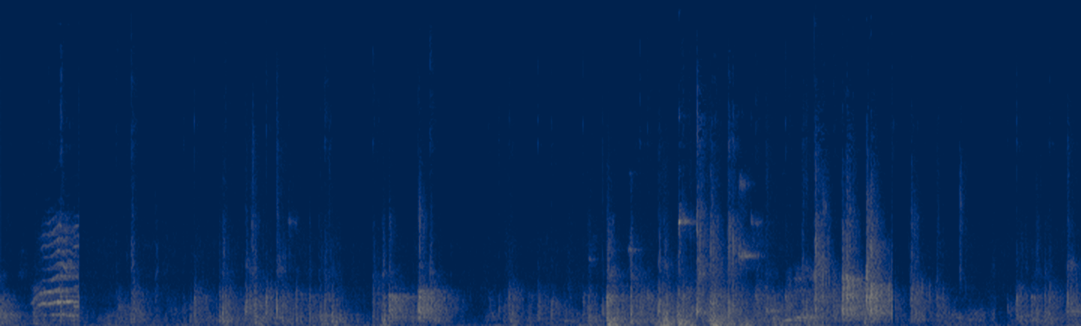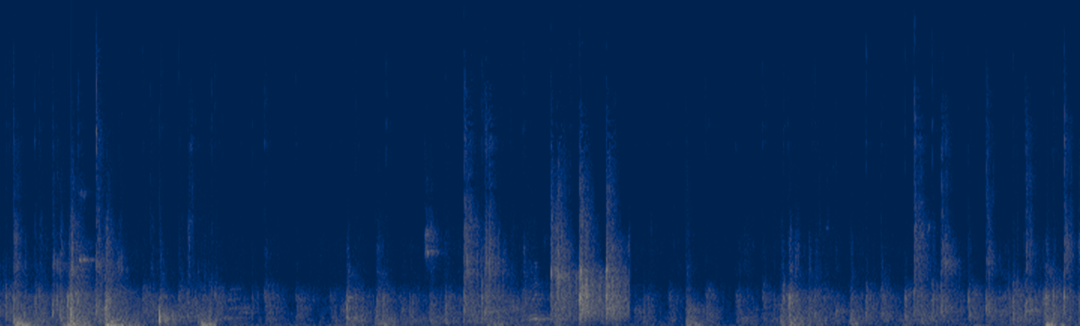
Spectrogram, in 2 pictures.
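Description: A table tennis ball clicks back and forth between paddles and table in an echoing hall.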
